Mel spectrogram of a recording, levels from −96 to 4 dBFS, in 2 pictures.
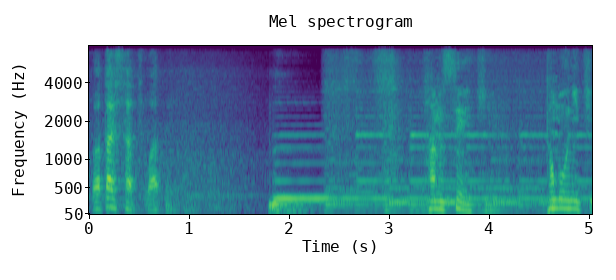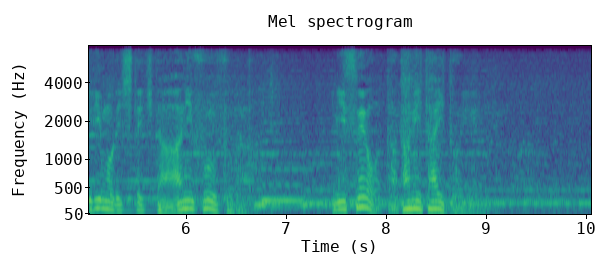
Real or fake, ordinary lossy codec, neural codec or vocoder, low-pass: fake; none; codec, 16 kHz in and 24 kHz out, 1 kbps, XY-Tokenizer; 7.2 kHz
